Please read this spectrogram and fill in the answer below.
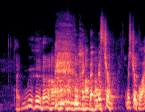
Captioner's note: evil laugh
